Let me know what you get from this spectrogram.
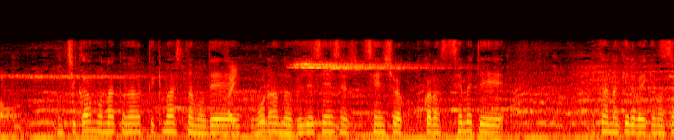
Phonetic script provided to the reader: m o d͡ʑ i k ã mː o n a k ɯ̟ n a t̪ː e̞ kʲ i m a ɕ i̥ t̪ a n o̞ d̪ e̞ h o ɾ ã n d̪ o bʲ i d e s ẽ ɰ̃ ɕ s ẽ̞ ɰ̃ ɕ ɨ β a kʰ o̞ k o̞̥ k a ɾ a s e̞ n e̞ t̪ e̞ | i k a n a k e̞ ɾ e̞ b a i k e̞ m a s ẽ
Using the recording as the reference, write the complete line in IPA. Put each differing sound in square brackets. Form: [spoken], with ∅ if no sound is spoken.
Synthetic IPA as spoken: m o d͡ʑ i k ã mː o n a k ɯ̟ n a t̪ː e̞ kʲ i m a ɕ i̥ t̪ a n o̞ d̪ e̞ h o ɾ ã n d̪ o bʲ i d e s ẽ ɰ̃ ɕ s ẽ̞ ɰ̃ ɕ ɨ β a [k] o̞ k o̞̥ k a ɾ a s e̞ [m] e̞ t̪ e̞ | i k a n a k e̞ ɾ e̞ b a i k e̞ m a s ẽ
